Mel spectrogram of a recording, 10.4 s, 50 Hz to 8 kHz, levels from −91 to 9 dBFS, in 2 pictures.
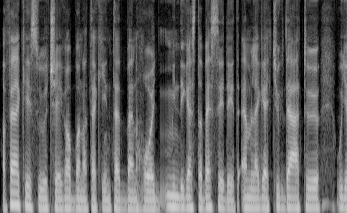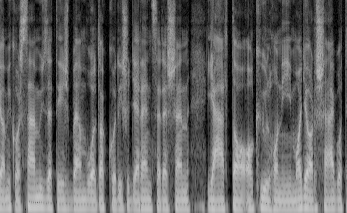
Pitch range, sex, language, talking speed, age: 85-110 Hz, male, Hungarian, 150 wpm, 30-49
